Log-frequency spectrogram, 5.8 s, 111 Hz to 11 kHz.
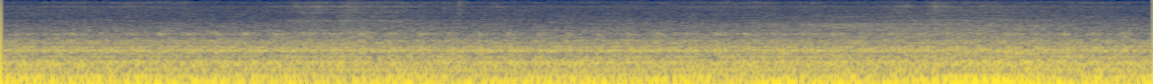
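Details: Toyota 1GR-FE engine at idle: low, steady rumble with a faint, uneven knocking running through it; an engine knock, source not pinned down.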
